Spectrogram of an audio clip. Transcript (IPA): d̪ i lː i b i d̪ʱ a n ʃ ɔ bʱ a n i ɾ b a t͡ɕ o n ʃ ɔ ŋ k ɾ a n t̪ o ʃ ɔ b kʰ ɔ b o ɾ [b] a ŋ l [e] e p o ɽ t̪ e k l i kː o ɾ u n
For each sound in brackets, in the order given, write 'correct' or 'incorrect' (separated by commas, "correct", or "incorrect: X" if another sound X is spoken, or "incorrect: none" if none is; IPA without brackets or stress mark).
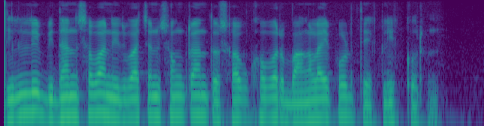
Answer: correct, incorrect: a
